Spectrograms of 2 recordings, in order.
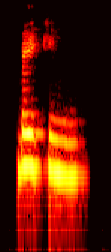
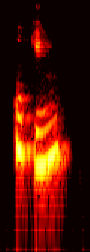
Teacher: está n debe formar la con la parte de atrás de la lengua contra la parte de atrás del paladar por lo tanto se queda el sonido es un poquito más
